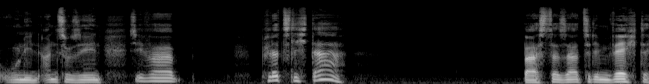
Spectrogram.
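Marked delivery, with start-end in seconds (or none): 1.3-3.5 higher, halting evasive answer; blurted out. A narrator's reading. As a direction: answer haltingly under pressure. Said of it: "stieß Maggie hervor".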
